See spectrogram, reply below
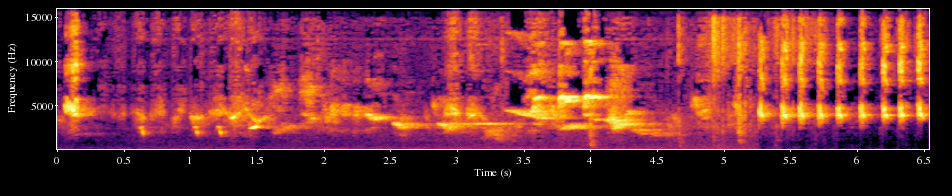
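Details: Oriental magpie-robin song with varied warbled fill-in phrases over a noisy background, ending in a rapid series of sharp, high, evenly repeated notes.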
